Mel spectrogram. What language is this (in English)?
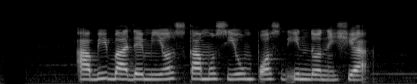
Sundanese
